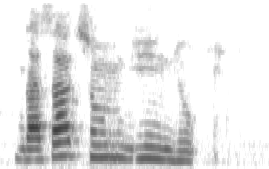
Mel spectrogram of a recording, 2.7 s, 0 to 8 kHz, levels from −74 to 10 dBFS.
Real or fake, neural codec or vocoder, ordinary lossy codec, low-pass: fake; vocoder, 22.05 kHz, 80 mel bands, HiFi-GAN; Opus, 16 kbps; 7.2 kHz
